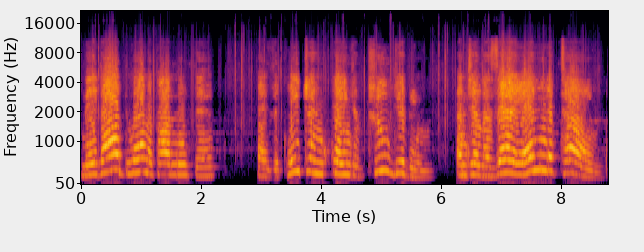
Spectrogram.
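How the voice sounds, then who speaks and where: A woman's voice: high-pitched, animated, slow pace, rough recording. A woman playing a tender, gracious Holy Mother in an old-fashioned radio nativity drama, with solemn archaic diction. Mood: solemn, blessing.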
